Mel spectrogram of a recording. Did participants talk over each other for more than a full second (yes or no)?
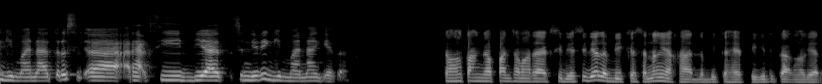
no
